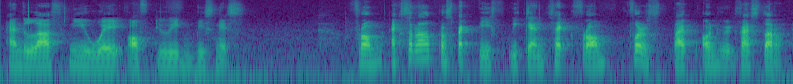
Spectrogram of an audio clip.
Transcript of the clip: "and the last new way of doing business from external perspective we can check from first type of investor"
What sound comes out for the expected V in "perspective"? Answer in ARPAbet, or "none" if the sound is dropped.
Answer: F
